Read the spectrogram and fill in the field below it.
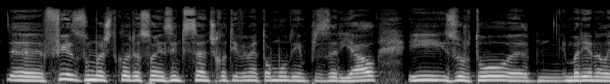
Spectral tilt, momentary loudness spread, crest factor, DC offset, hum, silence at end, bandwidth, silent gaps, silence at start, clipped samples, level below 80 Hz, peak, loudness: -6 dB/octave; 6 LU; 12 dB; under 0.1%; none; 0 s; 15.5 kHz; none; 0.05 s; under 0.1%; -48 dBFS; -6 dBFS; -18 LUFS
